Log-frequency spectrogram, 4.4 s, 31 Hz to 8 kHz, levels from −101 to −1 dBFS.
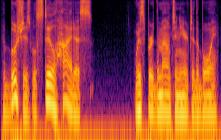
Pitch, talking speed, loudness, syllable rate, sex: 95 Hz, 165 wpm, -18 LUFS, 4.8 syllables/s, male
